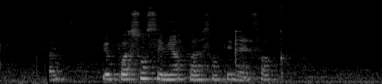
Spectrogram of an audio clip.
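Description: A young woman speaks with animation close to the microphone.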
